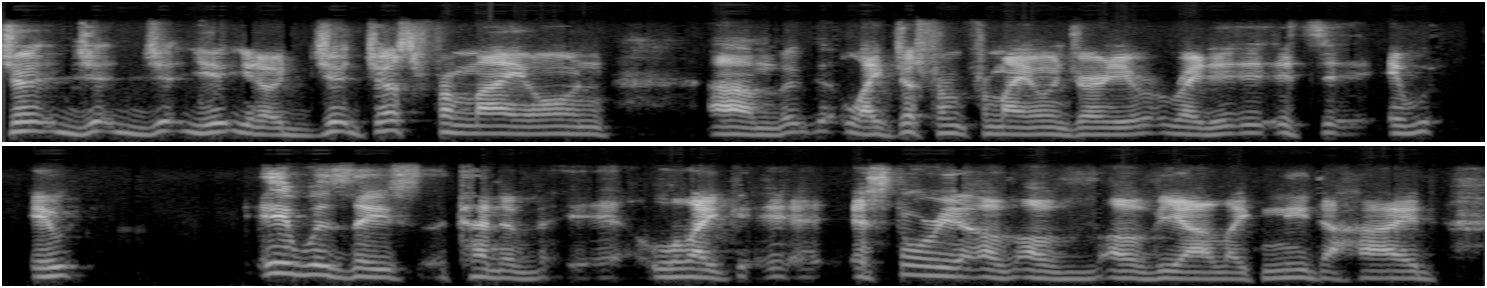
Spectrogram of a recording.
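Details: Presenter at a stuttering-community event, speaking during an improv presentation, with repetitions; stuttering.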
